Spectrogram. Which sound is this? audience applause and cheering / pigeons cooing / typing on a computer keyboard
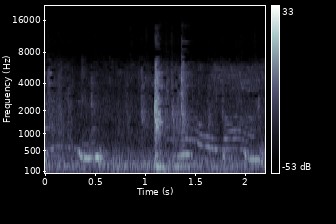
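pigeons cooing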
